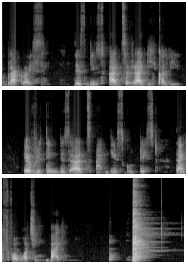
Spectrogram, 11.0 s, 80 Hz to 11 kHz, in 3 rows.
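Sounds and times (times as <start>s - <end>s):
metallic clang of plate on pot: 9.5s - 10.7s.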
